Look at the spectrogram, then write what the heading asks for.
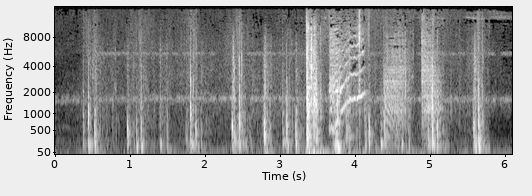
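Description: A classroom door creaks slowly open partway through, a drawn-out whining scrape, amid a steady series of heavy, evenly spaced thumps that continue before and after it. No voices.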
